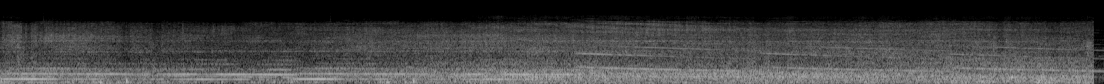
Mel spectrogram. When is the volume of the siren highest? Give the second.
3 s.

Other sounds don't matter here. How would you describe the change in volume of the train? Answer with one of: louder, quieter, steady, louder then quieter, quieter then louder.
louder.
